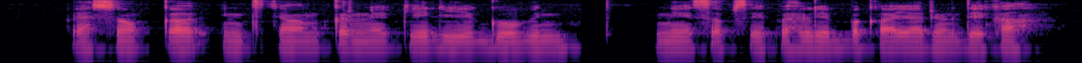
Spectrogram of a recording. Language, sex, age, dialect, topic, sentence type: Hindi, male, 25-30, Garhwali, banking, statement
